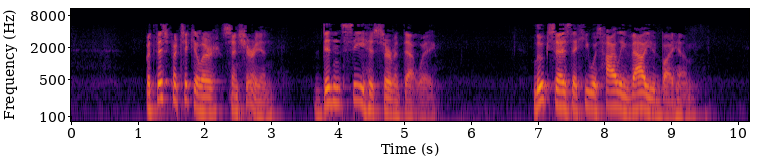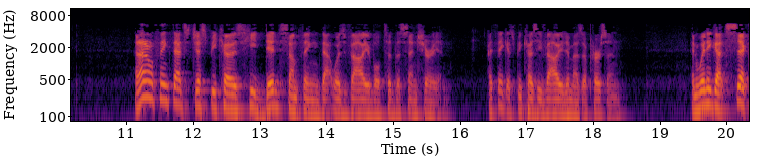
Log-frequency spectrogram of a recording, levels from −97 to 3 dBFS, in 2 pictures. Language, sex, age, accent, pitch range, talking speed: English, male, 50-69, American, 105-145 Hz, 145 wpm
